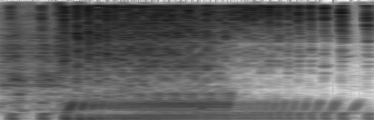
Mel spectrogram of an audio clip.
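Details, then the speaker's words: Smart car with exhaust system removed before custom build: harsh raw popping crank and catch, loud open uneven bark at each firing; sounds poor running without exhaust. "it doesn't sound too good i don't know i'm just interested to see what that sounded like"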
